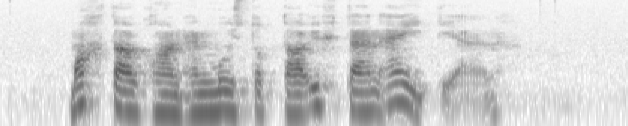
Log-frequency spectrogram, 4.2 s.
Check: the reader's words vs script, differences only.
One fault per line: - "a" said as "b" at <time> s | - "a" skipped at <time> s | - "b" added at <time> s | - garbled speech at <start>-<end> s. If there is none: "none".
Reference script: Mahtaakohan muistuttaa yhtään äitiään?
- "hän" added at 1.2 s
